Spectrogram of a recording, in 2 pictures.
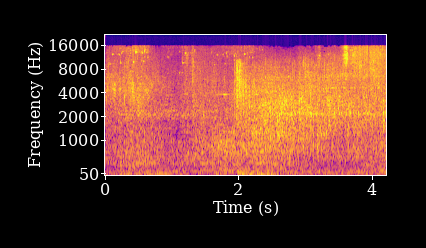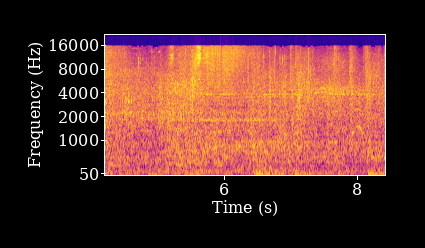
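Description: Magic blasts crackle and boom in a game battle.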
